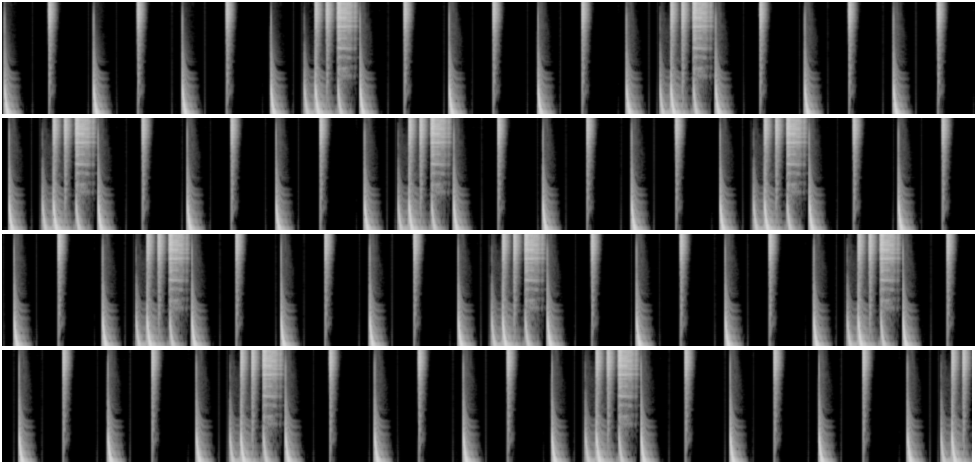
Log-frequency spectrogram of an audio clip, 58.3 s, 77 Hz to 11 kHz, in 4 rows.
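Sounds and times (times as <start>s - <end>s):
simple beat kick drum: 0.0s - 0.3s, 1.4s - 1.7s, 2.7s - 3.0s, 4.0s - 5.6s, 6.7s - 7.0s, 8.0s - 8.3s, 9.4s - 11.0s, 12.0s - 12.3s, 13.4s - 13.6s, 14.7s - 16.3s, 17.4s - 17.6s, 18.7s - 19.0s, 20.0s - 21.6s, 22.7s - 23.0s, 24.0s - 24.3s, 25.4s - 27.0s, 28.0s - 28.3s, 29.4s - 29.6s, 30.7s - 32.3s, 33.4s - 33.6s, 34.7s - 35.0s, 36.0s - 37.6s, 38.7s - 39.0s, 40.0s - 40.3s, 41.4s - 43.0s, 44.0s - 44.3s, 45.4s - 45.6s, 46.7s - 48.3s, 49.4s - 49.6s, 50.7s - 51.0s, 52.0s - 53.6s, 54.7s - 55.0s, 56.0s - 56.3s, 57.4s - 58.3s
simple beat hi-hat: 4.7s - 5.3s, 15.4s - 16.0s, 20.7s - 21.3s, 31.4s - 32.0s, 36.7s - 37.3s, 42.1s - 42.6s, 47.4s - 48.0s, 52.7s - 53.4s, 58.0s - 58.3s.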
